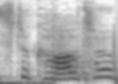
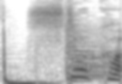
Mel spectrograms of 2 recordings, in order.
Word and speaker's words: stucco: Oh, I've been saying staccato my whole life. Stucco.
